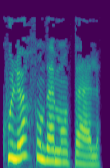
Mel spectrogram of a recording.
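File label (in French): "couleurs fondamentales", French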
